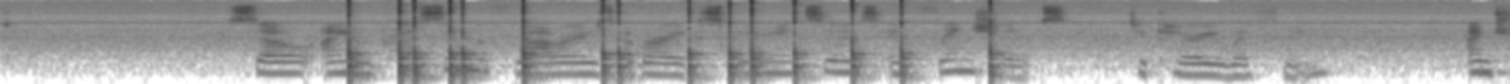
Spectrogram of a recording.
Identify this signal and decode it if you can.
Irregular knocks on wood, with speech in English. There is no code.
